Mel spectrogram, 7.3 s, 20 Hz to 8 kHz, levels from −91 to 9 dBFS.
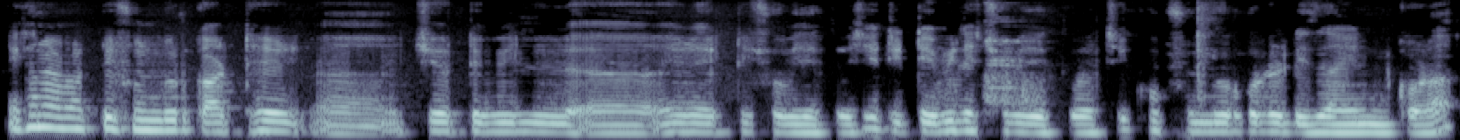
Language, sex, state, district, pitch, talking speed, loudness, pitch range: Bengali, male, West Bengal, Jalpaiguri, 145 Hz, 215 wpm, -17 LUFS, 135-160 Hz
